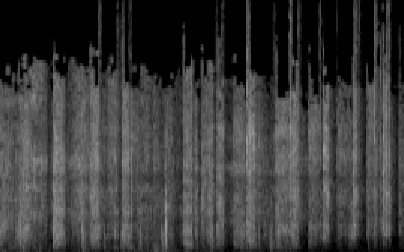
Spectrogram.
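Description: Scissors snipping through a glossy magazine page, a quick irregular run of short cuts, several a second, with the paper rustling as it is turned.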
